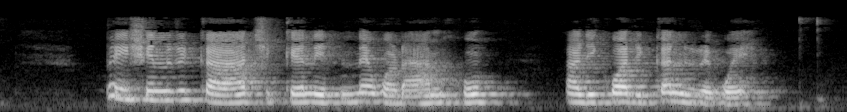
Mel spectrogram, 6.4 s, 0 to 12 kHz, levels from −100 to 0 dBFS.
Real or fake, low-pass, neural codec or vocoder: real; 7.2 kHz; none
